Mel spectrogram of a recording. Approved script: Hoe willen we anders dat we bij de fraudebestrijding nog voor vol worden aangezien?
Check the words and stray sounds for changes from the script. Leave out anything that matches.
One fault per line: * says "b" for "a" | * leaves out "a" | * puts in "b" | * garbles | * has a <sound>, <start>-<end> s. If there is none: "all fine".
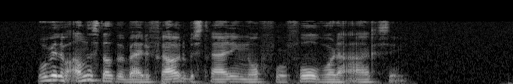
all fine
